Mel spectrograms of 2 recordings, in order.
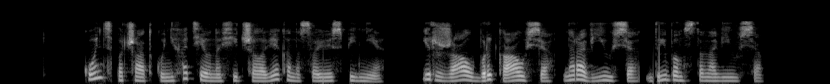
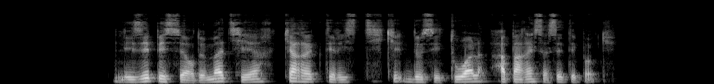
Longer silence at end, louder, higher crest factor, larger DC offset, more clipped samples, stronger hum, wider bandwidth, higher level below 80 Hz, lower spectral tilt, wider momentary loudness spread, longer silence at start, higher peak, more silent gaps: second, 0.7 s vs 1.05 s; second, -25 LUFS vs -18 LUFS; about the same, 22 dB vs 20 dB; neither; neither; neither; second, 8.4 kHz vs 11.5 kHz; about the same, -66 dBFS vs -64 dBFS; second, -3.5 dB/octave vs -5 dB/octave; second, 8 LU vs 11 LU; second, 0.85 s vs 1.15 s; second, -4 dBFS vs 0 dBFS; first, 3.85-4.22 s, 5.57-5.63 s vs none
